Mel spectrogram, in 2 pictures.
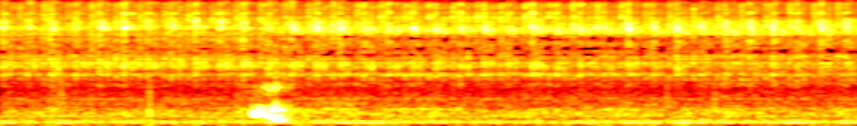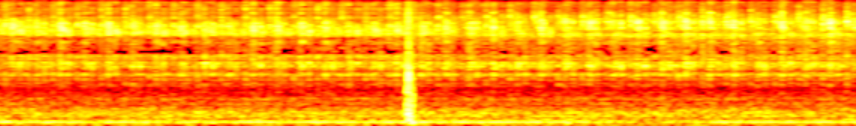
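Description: Small geared motor of a novelty dog toy clipped to a power cord, rattling steadily in a fast, even tick. A short falling squeak comes about two seconds in, and a single click near the end.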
